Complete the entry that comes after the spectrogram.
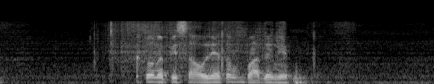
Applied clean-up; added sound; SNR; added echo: none; Tearing; 13 dB; reverberation time 0.4 s.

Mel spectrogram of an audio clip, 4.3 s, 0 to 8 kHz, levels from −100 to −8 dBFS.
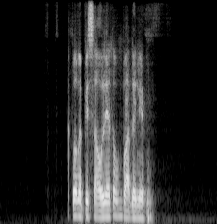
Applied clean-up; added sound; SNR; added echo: neural mask model DeepFilterNet 3.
